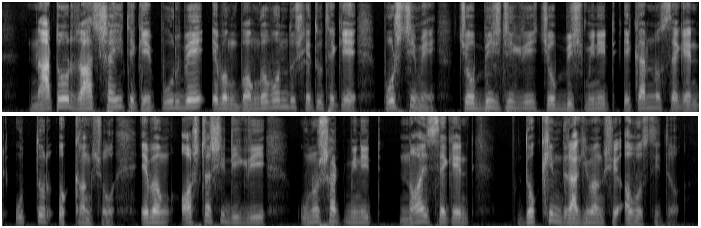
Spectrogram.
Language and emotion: Bengali, neutral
